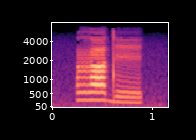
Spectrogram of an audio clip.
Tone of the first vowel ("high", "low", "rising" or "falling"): high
